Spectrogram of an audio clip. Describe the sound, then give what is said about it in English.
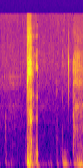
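A dog makes a few abrupt noises: a sharp breathy burst, then a brief low grumble and another rough, hissy burst, with quiet gaps between them and no talking. “The dog. Doggo. The doggo.”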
